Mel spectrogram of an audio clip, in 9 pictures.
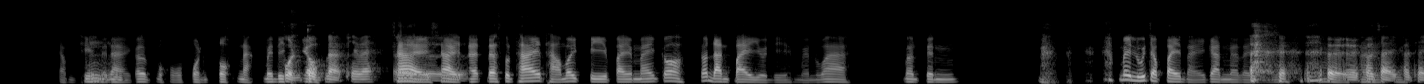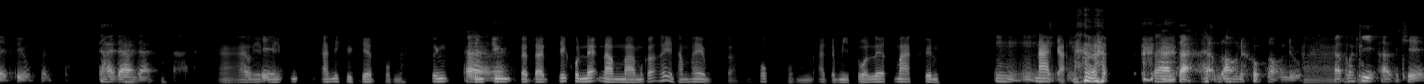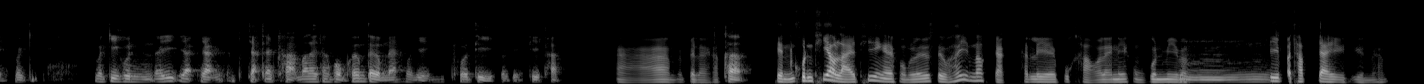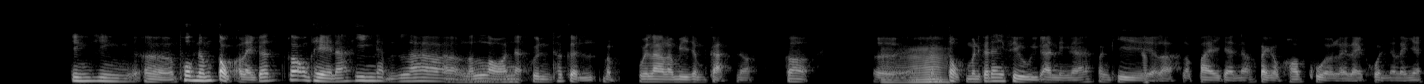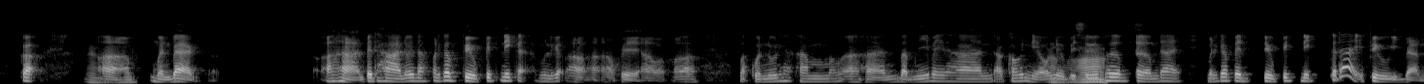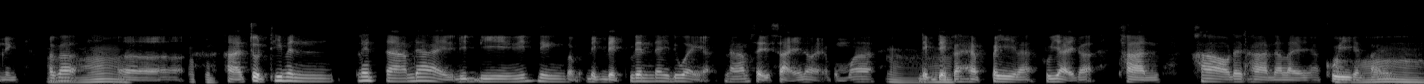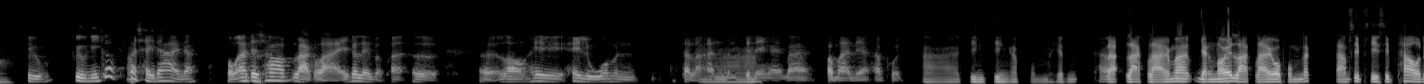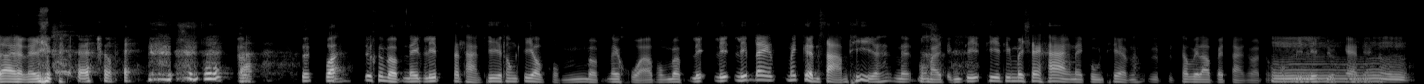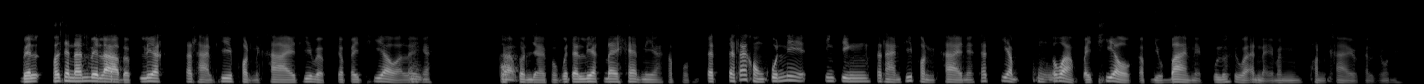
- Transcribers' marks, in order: chuckle; other noise; laughing while speaking: "ครับ ลองดู"; laughing while speaking: "นะ"; chuckle; other background noise; chuckle; unintelligible speech; chuckle; laughing while speaking: "งี้"; chuckle; chuckle; unintelligible speech; drawn out: "อืม"; unintelligible speech
- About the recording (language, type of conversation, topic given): Thai, unstructured, สถานที่ที่ทำให้คุณรู้สึกผ่อนคลายที่สุดคือที่ไหน?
